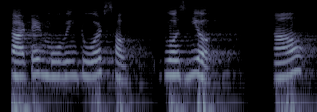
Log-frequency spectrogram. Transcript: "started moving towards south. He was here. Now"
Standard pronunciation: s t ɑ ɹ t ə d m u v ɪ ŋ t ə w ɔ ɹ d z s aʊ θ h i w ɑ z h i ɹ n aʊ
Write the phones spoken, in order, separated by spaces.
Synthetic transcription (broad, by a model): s t ɑ ɹ t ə d m u v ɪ ŋ t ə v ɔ ɹ d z s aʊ t h i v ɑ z h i ɹ n aʊ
